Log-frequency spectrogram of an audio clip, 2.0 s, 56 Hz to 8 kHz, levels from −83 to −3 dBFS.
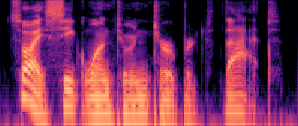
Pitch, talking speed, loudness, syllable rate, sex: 95 Hz, 210 wpm, -19 LUFS, 6.0 syllables/s, male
